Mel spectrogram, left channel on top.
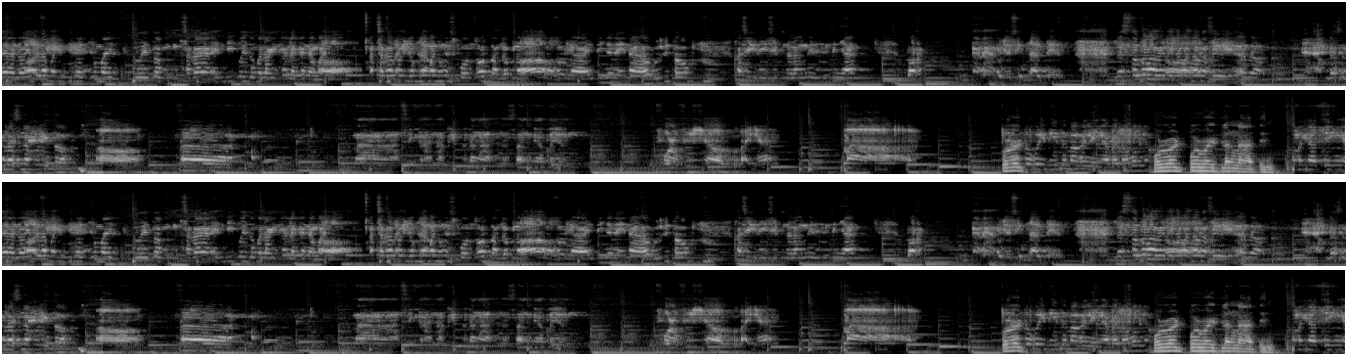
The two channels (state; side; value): identical; both; correlation 1.00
